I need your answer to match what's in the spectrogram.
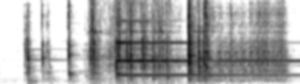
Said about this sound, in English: He's showing me around the museum, and the first thing we look at is an old payphone. And he shows me what Terry means by listening for the coins. So this is a silver dollar.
